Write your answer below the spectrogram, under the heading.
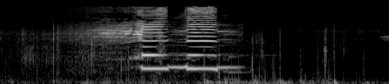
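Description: A peacock gives one loud, nasal, wailing cry lasting about a second, held level with a slight dip, after a stretch of soft rustling background noise.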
